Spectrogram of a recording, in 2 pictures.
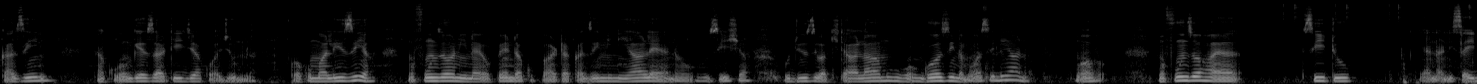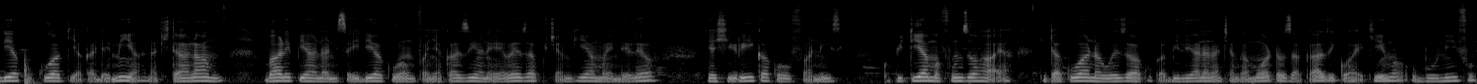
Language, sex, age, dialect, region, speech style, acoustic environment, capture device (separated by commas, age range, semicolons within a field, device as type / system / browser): Swahili, male, 25-34, Kenya - Nairobi Sheng-influenced, Kenya, tired, appliances; nature, desktop / Windows / Chrome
